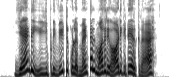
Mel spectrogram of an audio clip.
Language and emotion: Tamil, angry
